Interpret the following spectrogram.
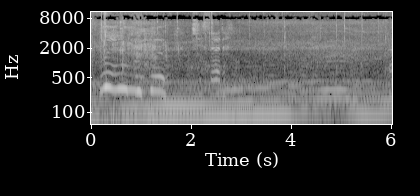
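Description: School bus engine idling, a steady low drone that drops in level about four seconds in. A wordless voice rises and falls over it in the first second or two.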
